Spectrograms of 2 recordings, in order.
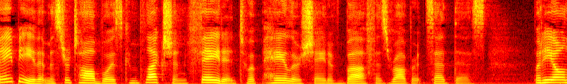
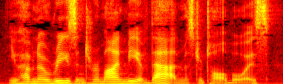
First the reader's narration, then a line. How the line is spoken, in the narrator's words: answered Robert gravely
